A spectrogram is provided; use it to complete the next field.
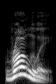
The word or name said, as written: wrongly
